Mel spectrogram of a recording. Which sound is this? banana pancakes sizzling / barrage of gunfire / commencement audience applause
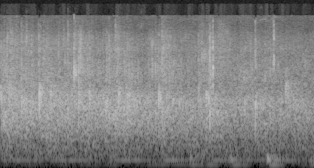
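commencement audience applause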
